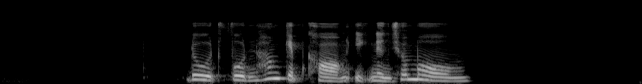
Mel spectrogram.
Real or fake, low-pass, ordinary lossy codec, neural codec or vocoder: real; 7.2 kHz; none; none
